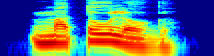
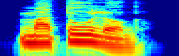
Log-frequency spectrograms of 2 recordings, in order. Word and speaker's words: matulog: Ayaw is spelled as A-Y-A-W. It means to refuse. The next word is matulog. Matulog. Matulog. Matulog is spelled as M-A-T-U-L-O-G.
